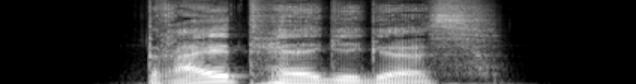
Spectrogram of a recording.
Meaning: strong/mixed nominative/accusative neuter singular of dreitägig
- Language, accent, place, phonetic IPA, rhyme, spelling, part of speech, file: German, Germany, Berlin, [ˈdʁaɪ̯ˌtɛːɡɪɡəs], -aɪ̯tɛːɡɪɡəs, dreitägiges, adjective, De-dreitägiges.ogg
